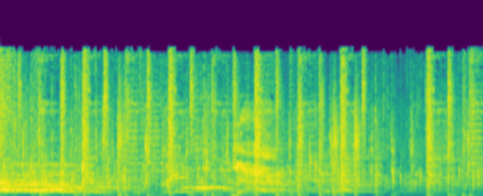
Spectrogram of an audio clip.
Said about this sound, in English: Yes, keep clapping for your next comic.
